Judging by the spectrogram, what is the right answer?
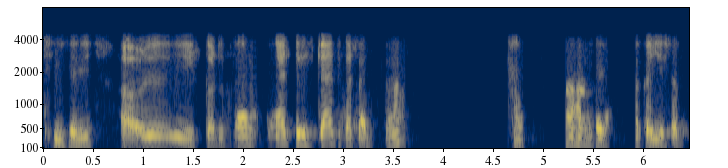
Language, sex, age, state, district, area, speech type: Hindi, male, 30-45, Bihar, Darbhanga, rural, conversation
